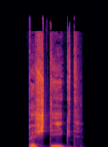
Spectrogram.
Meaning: second-person plural preterite of besteigen
- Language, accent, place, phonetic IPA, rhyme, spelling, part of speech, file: German, Germany, Berlin, [bəˈʃtiːkt], -iːkt, bestiegt, verb, De-bestiegt.ogg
